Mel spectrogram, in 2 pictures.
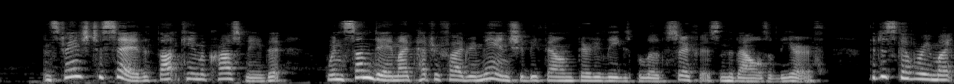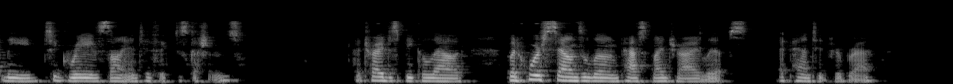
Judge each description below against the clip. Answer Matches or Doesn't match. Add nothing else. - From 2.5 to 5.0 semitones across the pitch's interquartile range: Doesn't match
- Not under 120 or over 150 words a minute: Doesn't match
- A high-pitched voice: Doesn't match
